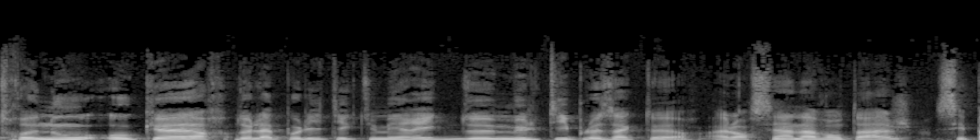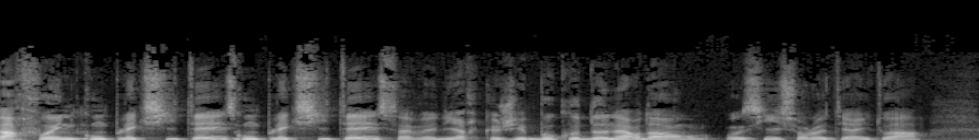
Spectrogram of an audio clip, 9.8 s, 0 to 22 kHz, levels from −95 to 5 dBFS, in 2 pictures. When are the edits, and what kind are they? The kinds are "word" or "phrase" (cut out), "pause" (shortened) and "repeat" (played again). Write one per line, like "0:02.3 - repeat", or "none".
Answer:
0:01.2 - phrase
0:04.6 - pause
0:06.1 - repeat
